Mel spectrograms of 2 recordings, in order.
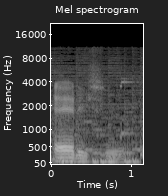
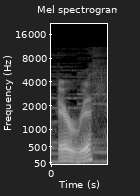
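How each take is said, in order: First: The name ends with an su syllable. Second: The name ends with a th sound. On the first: "So it would be a su, like Erisu" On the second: "it sounds like a lisp to me"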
